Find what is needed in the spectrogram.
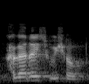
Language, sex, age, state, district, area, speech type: Kashmiri, male, 45-60, Jammu and Kashmir, Srinagar, urban, spontaneous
